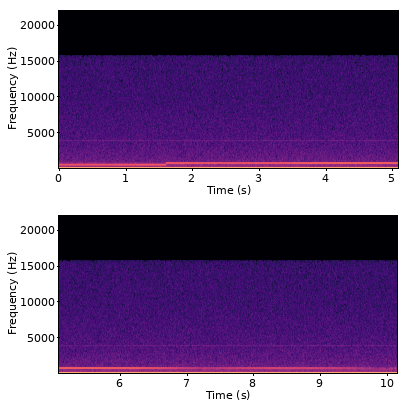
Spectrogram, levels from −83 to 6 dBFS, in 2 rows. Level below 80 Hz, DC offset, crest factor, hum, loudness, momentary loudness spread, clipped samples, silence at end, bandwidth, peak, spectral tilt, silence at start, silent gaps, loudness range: -30 dBFS; 50%; 10 dB; none; -28 LUFS; 7 LU; under 0.1%; 0 s; 16 kHz; -4 dBFS; -5.5 dB/octave; 0 s; none; 5 LU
